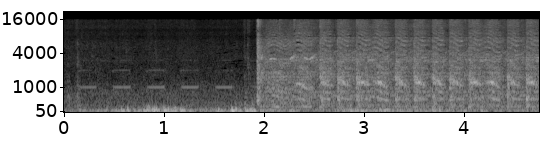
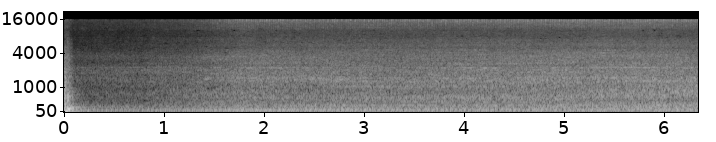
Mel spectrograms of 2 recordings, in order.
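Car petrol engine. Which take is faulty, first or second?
first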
